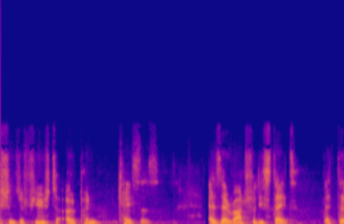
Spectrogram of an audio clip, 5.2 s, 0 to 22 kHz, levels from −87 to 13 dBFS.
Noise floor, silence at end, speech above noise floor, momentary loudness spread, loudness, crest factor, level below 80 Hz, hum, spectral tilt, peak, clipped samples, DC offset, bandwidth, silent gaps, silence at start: -50 dBFS; 0 s; 32 dB; 14 LU; -19 LUFS; 18 dB; -46 dBFS; none; -6 dB/octave; -2 dBFS; under 0.1%; under 0.1%; 10 kHz; none; 0 s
